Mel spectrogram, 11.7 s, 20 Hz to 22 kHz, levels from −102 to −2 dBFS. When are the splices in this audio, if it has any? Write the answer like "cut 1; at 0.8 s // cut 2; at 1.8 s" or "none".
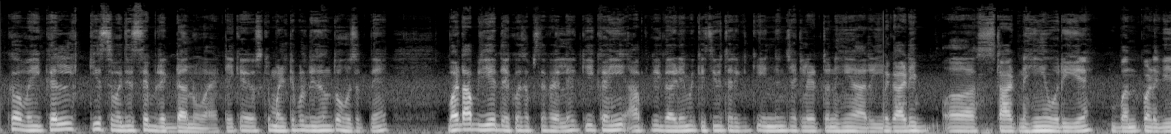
cut 1; at 8.9 s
